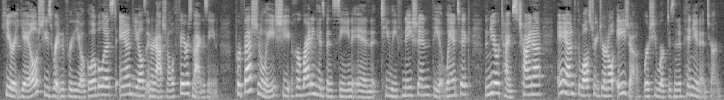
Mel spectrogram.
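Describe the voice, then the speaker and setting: A woman anchoring a student newscast, crisply reading a scripted segment introduction. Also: a little high, brisk, a bit bright. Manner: crisp read-from-script delivery. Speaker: news anchor.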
